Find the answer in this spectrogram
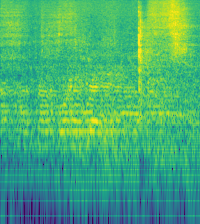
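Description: A snowboard sliding over packed snow, a steady hiss, with one sharp click about one and a half seconds in.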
